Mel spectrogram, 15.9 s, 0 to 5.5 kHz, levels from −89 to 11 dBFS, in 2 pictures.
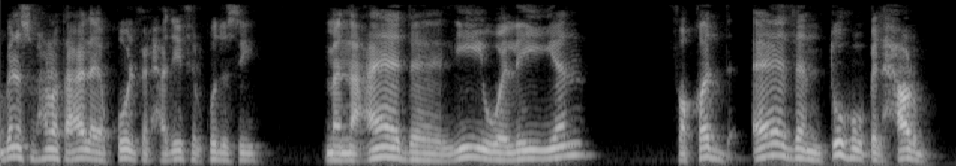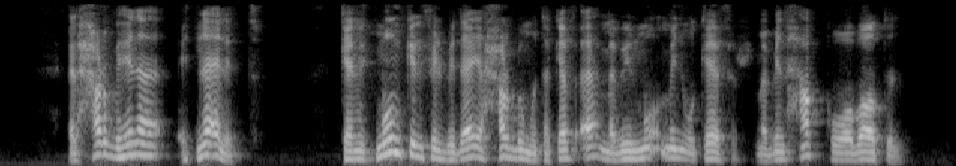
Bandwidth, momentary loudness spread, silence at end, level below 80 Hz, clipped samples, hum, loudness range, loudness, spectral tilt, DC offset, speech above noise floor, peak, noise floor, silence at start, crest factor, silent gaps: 5.2 kHz; 9 LU; 0.45 s; -56 dBFS; under 0.1%; none; 2 LU; -21 LUFS; -9.5 dB/octave; under 0.1%; 54 dB; -4 dBFS; -75 dBFS; 0 s; 18 dB; none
